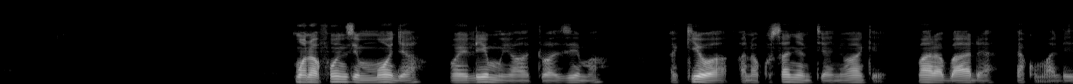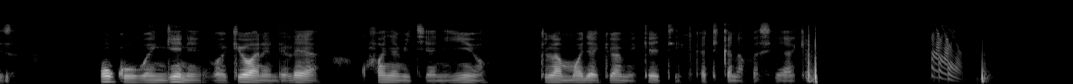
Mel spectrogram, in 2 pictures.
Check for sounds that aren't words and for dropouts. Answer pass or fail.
fail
